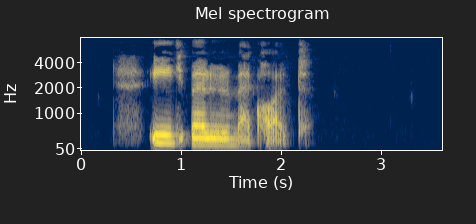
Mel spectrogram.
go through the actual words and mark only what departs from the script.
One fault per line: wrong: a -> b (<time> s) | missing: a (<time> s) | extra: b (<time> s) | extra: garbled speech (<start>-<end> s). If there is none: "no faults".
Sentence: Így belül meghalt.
no faults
